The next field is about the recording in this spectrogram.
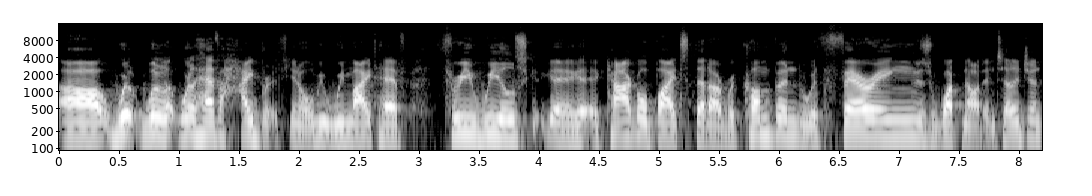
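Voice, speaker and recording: A man with a Danish accent at a moderate pace, with fairly even intonation and hardly any pauses, against a quiet background. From Denmark. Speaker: designer and entrepreneur. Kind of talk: panel talk. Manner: halting. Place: hall. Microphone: lapel.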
